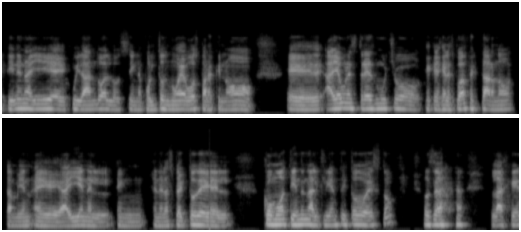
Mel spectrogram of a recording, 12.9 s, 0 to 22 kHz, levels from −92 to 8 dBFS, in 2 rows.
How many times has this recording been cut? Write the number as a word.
one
